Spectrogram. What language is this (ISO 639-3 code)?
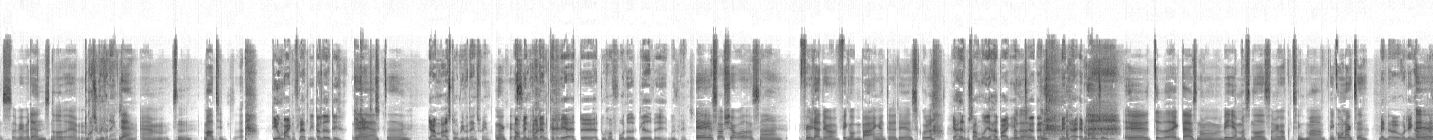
dan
